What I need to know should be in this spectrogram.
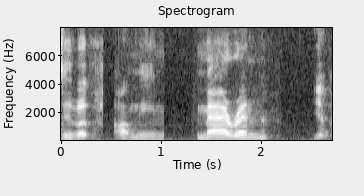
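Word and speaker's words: Honeymaren: This new card from Set 7 called, I don't know how to pronounce it, but Honey Marin. Yep. Honey Marin.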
